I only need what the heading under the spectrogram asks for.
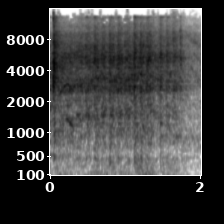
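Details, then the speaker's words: '56 Chevy cranking: the starter spins the engine briskly but it never fires. The crew suspects the mechanical fuel pump can't draw gasoline from the tank because of a subtle wet leak at the fuel filter, possibly a cracked fuel line; fuel starvation. "What we think just happened is that the mechanical fuel pump is not picking up gasoline from the tank because there's a leak right here at the fuel filter, which is really subtle, but if you touch the filter, it's wet."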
